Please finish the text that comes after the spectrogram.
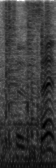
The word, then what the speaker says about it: Cezanne: Cezanne. There you go. That's how it's pronounced.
